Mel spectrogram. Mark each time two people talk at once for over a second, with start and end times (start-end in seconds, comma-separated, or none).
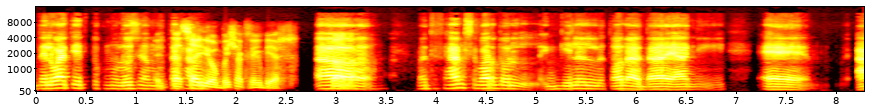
none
